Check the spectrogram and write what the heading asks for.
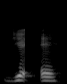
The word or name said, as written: yee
